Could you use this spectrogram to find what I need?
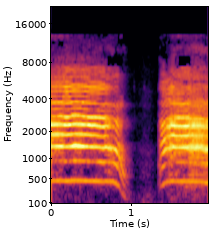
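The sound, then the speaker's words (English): A person screams twice: a sustained, high, harsh cry that slides downward in pitch as it fades, a short silence, then a second strained scream held steady to the end. “They don't even give you a number now. It's just a level of screaming.”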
